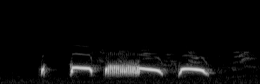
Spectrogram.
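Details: Single cooing phrase from a decoy spotted dove used to attract wild birds. A quick low pip is followed by three round, mellow coos, the middle one longest with a pulsing, buzzy texture, and a faint trailing note at the end.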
